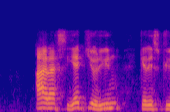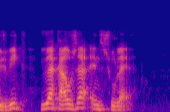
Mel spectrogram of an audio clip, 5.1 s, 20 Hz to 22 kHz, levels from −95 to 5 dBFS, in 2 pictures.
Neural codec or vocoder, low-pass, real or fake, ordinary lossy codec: codec, 16 kHz, 4.8 kbps, FACodec; 7.2 kHz; fake; Opus, 24 kbps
